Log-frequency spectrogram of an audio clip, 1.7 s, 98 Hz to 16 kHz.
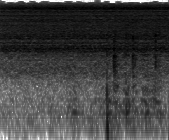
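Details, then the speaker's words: Compressed air pressure-tested Nissan SR20DET intake (S13/180SX/240SX) after intake plenum gasket replacement: steady sharp hiss of air escaping where the throttle position sensor pin has come out of its rubber grommet on the throttle body; owner unsure whether the throttle body is damaged. "all right guys i've got the air on and i've pinpointed i've got a bit of a leak coming up from the throttle position sensor down here which you probably can't see down there"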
